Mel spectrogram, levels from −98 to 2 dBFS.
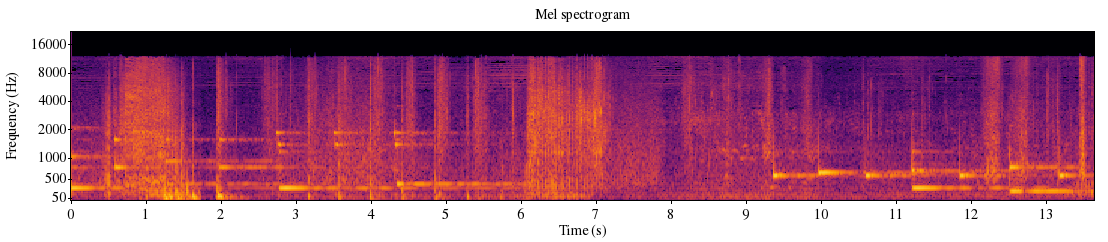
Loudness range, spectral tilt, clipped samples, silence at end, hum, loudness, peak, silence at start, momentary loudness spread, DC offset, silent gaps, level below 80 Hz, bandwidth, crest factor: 5 LU; -4 dB/octave; under 0.1%; 0 s; none; -20 LUFS; -4 dBFS; 0 s; 15 LU; under 0.1%; none; -34 dBFS; 12.5 kHz; 18 dB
